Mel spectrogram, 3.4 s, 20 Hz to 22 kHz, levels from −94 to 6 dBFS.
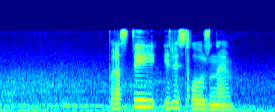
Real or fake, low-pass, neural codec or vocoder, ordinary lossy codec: real; 7.2 kHz; none; none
